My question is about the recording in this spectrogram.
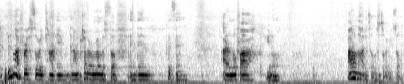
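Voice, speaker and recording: A young woman telling a casual, animated storytime rant, blunt and exasperated, swearing freely as she talks straight to viewers. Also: sits low, slight background noise, low-quality recording. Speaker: storytime vlogger.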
